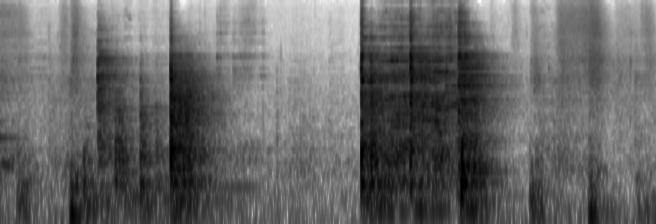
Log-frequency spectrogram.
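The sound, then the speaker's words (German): Plates and dishes clatter and clink as they are unloaded from the lower left of a kitchen cupboard, with a few sharp knocks and a longer burst of jangling crockery, heard in a reverberant kitchen with no talking. “So, jetzt räumen wir erstmal aus.”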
